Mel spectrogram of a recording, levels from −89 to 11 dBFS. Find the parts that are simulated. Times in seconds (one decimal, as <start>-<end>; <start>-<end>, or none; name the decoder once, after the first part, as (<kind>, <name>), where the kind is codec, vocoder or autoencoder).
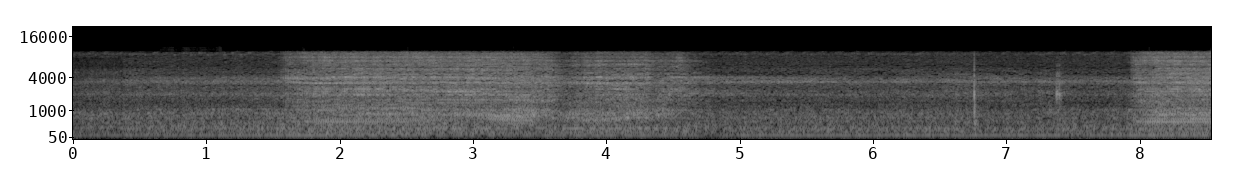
0.0-0.7 (vocoder, BigVGAN v2); 3.4-7.1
